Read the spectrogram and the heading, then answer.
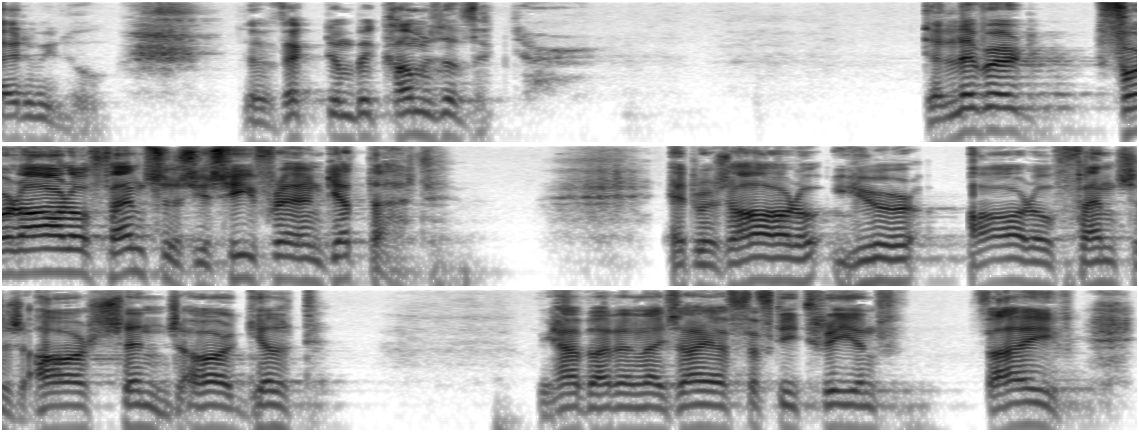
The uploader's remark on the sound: Gospel Audio Recording from Ballyclare Gospel Hall.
